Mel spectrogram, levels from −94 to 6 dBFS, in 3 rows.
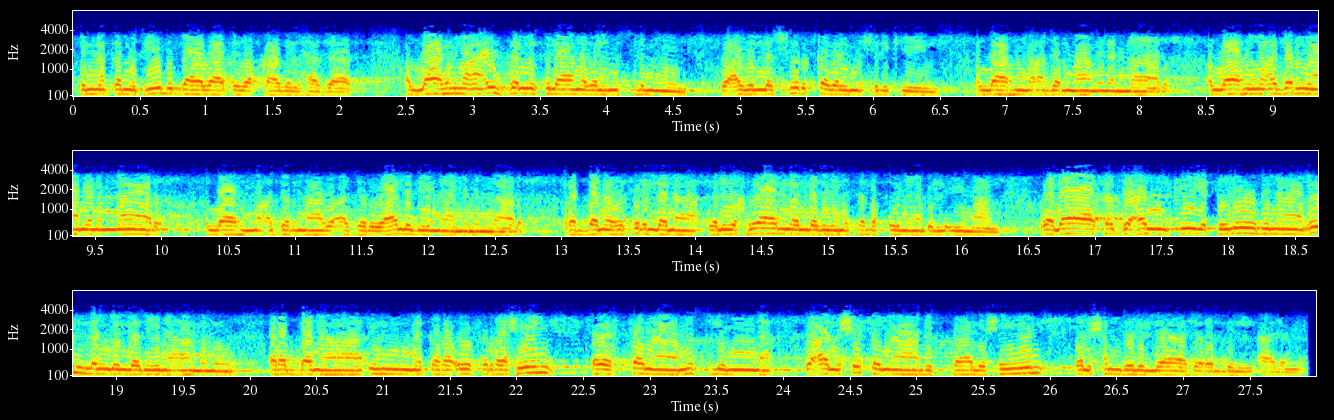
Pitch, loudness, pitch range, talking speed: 150 Hz, -16 LUFS, 140-165 Hz, 110 wpm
